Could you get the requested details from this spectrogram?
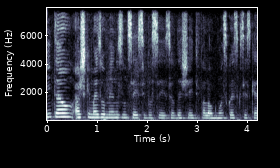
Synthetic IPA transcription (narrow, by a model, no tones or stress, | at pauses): ẽnt̪ɐ̃w̃a̰ʃʊ̥kɪmajzomẽnʊznɐ̃w̃sejsɪvosesɪewd̪ejʃejd͡ʒɪfalaɾawɡũmɐs̬kojzɐskɪ̥sejskɛ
